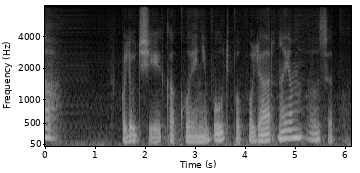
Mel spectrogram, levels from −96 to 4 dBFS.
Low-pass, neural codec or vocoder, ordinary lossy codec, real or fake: none; codec, 16 kHz, about 1 kbps, DyCAST, with the encoder's durations; none; fake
